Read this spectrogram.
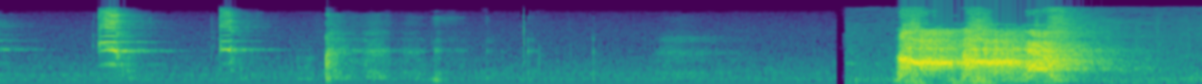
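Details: Puppy barking: a few faint, thin yips, then a loud, harsh burst of barking lasting about a second near the end.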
